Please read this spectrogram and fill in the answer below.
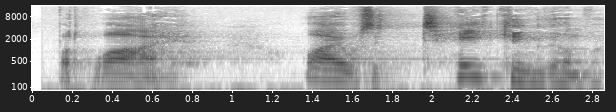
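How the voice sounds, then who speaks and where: A man puts on a character voice at a medium pitch, with very wide pitch swings and a fairly slow pace. There is audible echo. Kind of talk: biblical lament. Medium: audio drama. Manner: raving, incoherent, biblical.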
